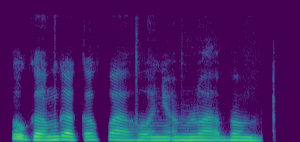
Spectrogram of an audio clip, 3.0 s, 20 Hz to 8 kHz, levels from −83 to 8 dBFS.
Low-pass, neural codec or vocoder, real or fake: 7.2 kHz; codec, 24 kHz, 0.9 kbps, DualCodec; fake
